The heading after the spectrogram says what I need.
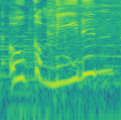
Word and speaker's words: Okamiden: So, let me pronounce it correctly. Okamiden direction.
